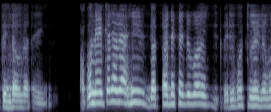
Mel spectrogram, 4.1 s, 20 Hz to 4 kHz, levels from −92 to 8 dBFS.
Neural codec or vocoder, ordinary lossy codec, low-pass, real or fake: codec, 24 kHz, 1 kbps, SNAC; none; 3.6 kHz; fake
